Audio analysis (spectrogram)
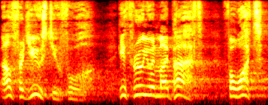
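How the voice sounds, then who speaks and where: An actor playing a hardened Viking raid leader, scornful and commanding. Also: male voice, sits high, expressive, slow pace, fairly bright tone, slight background noise, exaggerated voice. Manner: commanding, scornful, barking orders. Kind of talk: game cutscene voice acting.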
